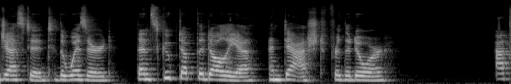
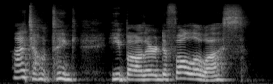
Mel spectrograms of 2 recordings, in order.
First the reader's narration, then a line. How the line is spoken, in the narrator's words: Athergas panted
